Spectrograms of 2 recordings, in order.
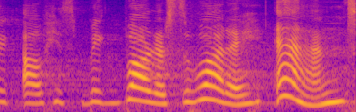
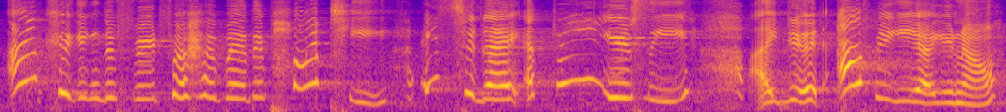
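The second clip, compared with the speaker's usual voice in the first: higher, louder giddy witch; excited witch voice; 5 semitones higher, 5 dB louder than usual. Acted. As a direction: gush as the cackling witch. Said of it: "she cried".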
